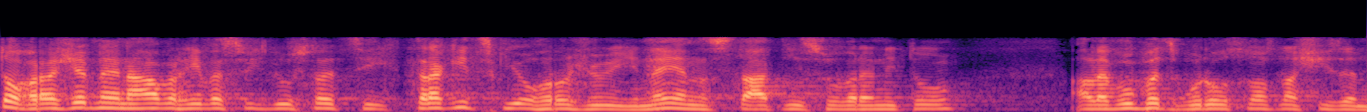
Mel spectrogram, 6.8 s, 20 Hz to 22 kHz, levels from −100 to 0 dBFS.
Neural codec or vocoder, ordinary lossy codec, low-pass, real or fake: codec, 16 kHz, 6 kbps, DAC; AAC, 24 kbps; 5.4 kHz; fake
